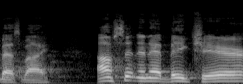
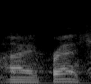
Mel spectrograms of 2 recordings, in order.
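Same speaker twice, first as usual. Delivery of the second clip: much softer, low covetous murmur; Gollum whisper; 7 semitones lower, 18 dB quieter than usual. Retold or imitated. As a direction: lightly mimic the ring-obsessed creature. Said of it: "That's all that guy's life was, that ring".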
